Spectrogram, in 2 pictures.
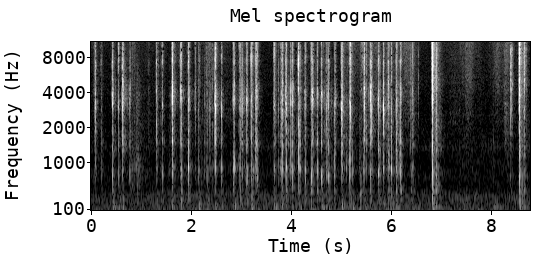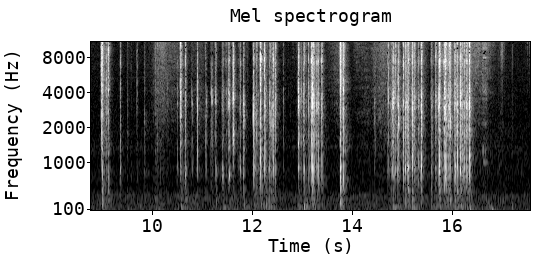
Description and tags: Several Typing Sounds.
Recorded with iPhone SE 2nd Gen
